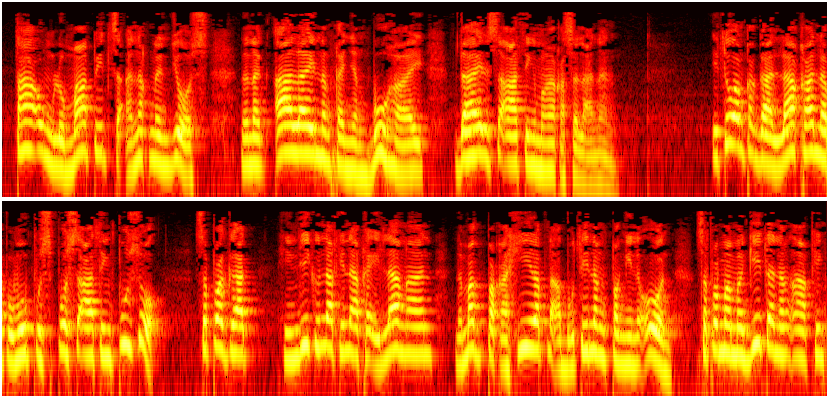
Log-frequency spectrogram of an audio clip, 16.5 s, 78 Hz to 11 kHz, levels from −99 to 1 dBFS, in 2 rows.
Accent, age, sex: native, 40-59, male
